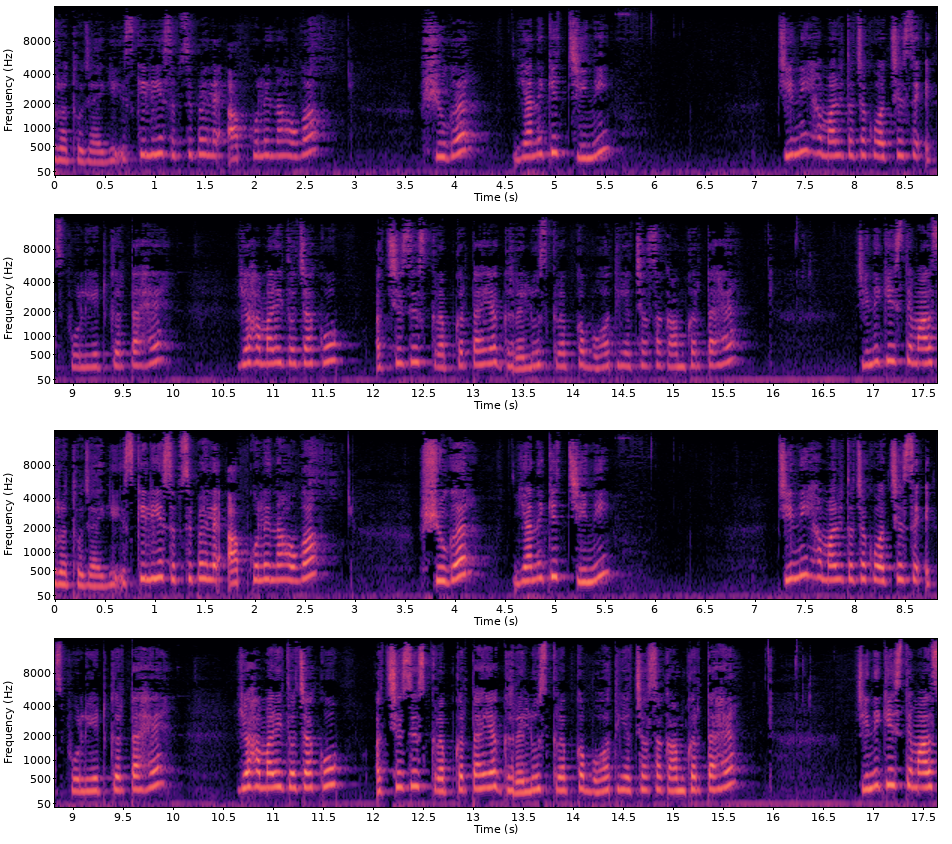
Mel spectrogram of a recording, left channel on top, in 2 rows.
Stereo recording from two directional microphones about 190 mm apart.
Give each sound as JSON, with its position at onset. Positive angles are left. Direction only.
{"t": 0.0, "sound": "a woman's voice", "side_deg": -35}
{"t": 7.2, "sound": "a woman's voice", "side_deg": -30}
